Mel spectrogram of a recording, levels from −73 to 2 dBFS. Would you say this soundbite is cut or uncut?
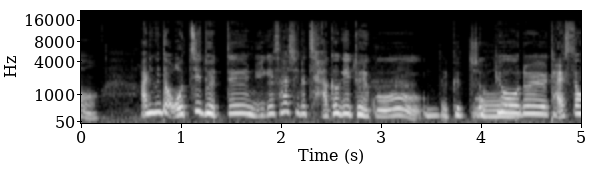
uncut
